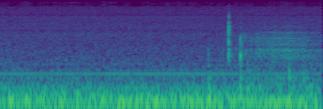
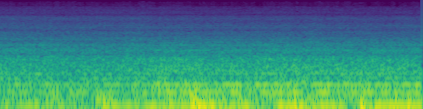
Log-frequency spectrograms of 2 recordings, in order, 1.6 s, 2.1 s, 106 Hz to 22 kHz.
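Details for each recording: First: Six-door freezer condensing unit with ice on the suction line makes a steady low hum from an energized contactor that has not pulled in; 238 V measured on top, 0 V on bottom, bad contactor suspected. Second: Freezer condensing unit at a six-door store freezer after repair, running for a while: steady low hum, constant tone, no rattling, chatter or cycling; pressures good and box cooling down, normal running.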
